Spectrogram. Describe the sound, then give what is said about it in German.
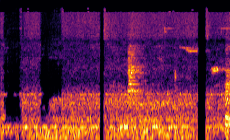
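A steady, broad rumbling roar of a train on nearby tracks and an airplane passing by at the same time outside, continuous, with no talking and two brief abrupt cutouts. “das war jetzt irgendwie ein Zug und ein Flugzeug gleichzeitig”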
